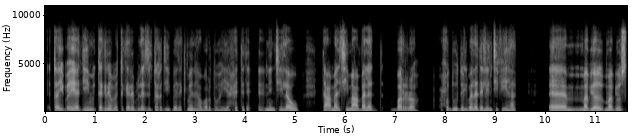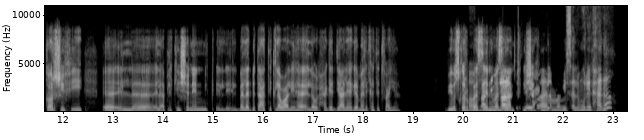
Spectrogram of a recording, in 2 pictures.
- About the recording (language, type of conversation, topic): Arabic, advice, إزاي أتعامل مع الإحباط اللي بحسه وأنا بتسوّق على الإنترنت؟
- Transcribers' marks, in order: in English: "الapplication"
